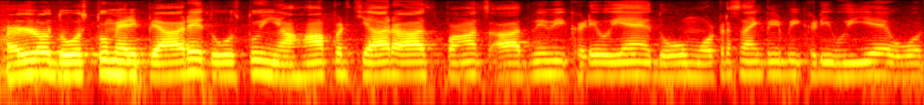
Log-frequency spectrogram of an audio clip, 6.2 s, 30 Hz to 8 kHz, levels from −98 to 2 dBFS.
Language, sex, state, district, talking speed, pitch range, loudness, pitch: Hindi, male, Rajasthan, Bikaner, 215 wpm, 145-155 Hz, -16 LUFS, 150 Hz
